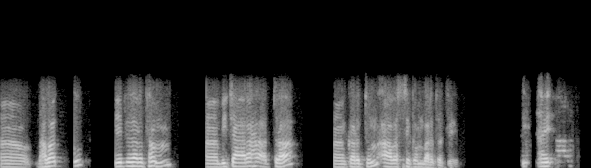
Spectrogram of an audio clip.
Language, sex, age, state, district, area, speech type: Sanskrit, male, 60+, Bihar, Madhubani, urban, conversation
